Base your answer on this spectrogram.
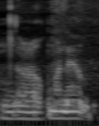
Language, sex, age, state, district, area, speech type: Assamese, male, 60+, Assam, Dibrugarh, rural, spontaneous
